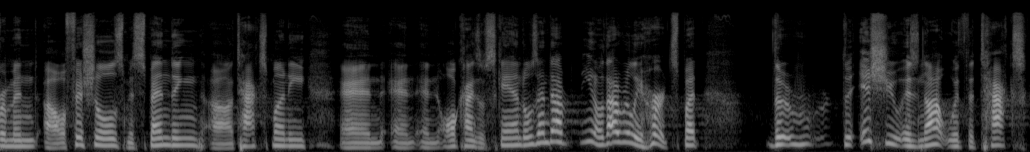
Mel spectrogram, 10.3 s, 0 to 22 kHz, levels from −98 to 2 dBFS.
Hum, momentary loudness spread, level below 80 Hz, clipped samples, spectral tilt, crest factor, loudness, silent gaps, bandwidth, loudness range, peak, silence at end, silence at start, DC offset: none; 11 LU; -82 dBFS; under 0.1%; -4.5 dB/octave; 22 dB; -41 LUFS; none; 15.5 kHz; 3 LU; -20 dBFS; 0.05 s; 0 s; under 0.1%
